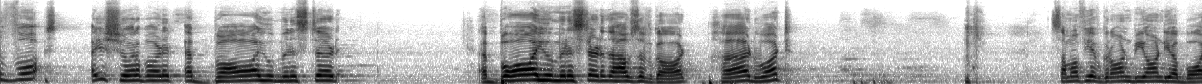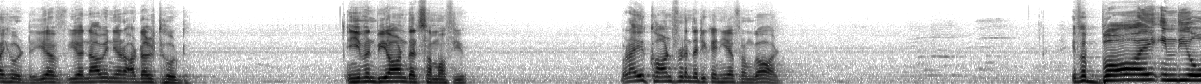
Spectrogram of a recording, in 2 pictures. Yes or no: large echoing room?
yes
